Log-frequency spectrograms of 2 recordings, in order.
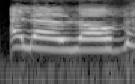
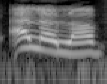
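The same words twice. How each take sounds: First: Louder put-on British hello; hammed-up British accent, loud; mock British accent. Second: Playful mock British greeting; a breezy put-on British hello; lightly faked British accent. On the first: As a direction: croon it in a thick fake British accent. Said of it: "you have". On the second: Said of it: "That's the only thing you can say".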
